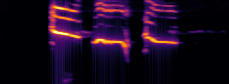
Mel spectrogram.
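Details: Male white-rumped shama singing in the morning to call other shamas: three clear whistled notes, the first gliding downward, the next two long and level.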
